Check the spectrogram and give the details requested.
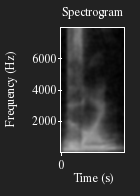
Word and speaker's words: design: Also GN at the end of a word. Design, sign, rain, foreign, assign, campaign.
